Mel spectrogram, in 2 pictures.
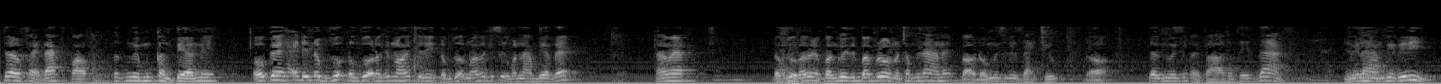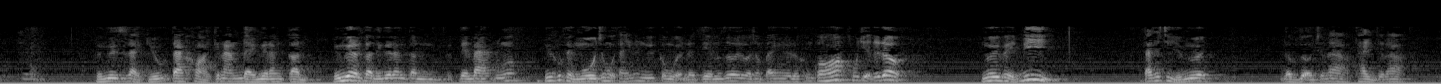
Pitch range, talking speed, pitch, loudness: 125-170 Hz, 280 wpm, 150 Hz, -27 LUFS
